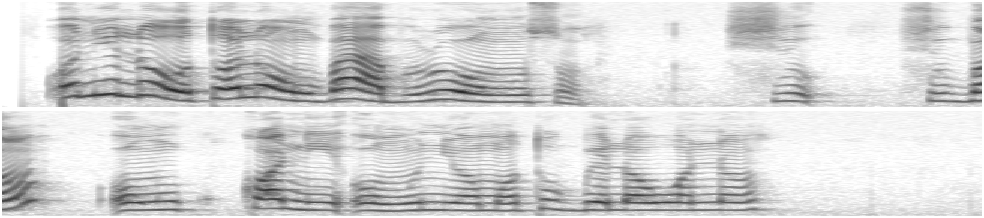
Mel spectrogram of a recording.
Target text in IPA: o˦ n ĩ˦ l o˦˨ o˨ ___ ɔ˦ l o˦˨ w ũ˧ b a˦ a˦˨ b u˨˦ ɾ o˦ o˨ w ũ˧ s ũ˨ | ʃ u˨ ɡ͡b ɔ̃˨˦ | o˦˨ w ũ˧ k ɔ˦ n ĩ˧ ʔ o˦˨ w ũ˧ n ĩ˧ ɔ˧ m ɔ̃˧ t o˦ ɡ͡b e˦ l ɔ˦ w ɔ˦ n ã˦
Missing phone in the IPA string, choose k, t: t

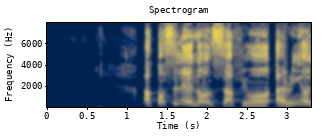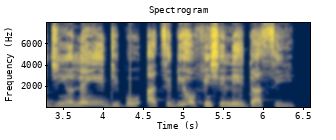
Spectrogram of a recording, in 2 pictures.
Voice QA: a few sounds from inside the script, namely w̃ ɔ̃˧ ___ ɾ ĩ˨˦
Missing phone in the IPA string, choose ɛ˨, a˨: a˨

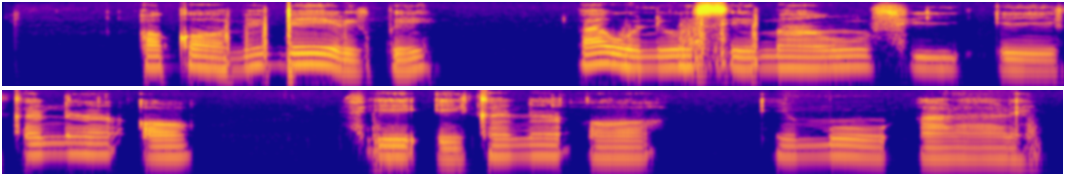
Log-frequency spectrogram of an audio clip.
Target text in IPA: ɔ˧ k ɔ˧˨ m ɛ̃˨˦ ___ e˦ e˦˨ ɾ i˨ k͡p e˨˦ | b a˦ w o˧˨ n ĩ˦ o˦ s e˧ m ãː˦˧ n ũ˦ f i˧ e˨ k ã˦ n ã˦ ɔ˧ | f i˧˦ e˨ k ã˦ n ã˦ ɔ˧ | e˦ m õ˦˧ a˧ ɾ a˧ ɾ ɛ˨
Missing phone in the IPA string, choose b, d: b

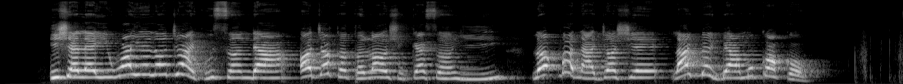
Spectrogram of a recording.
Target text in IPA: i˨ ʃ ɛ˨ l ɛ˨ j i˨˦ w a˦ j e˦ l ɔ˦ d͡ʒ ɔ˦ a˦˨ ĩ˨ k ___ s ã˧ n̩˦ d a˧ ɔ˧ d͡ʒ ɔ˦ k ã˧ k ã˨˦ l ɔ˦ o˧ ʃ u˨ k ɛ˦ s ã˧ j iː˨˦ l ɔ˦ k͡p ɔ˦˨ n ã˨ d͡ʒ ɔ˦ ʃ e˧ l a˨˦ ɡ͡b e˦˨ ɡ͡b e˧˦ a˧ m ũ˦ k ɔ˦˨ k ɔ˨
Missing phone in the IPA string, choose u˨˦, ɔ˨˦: u˨˦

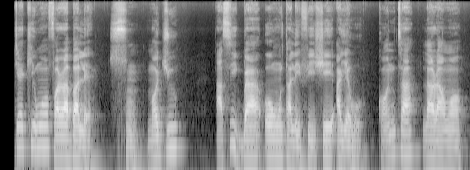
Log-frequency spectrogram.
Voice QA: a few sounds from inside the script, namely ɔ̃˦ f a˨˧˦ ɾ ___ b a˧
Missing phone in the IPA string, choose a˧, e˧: a˧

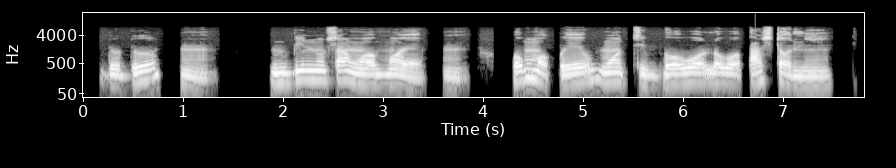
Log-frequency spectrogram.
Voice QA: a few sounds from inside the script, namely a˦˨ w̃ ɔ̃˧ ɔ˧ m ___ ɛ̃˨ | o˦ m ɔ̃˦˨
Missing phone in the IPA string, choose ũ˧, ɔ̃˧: ɔ̃˧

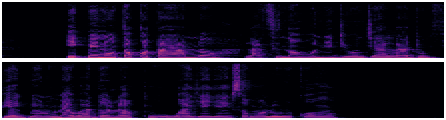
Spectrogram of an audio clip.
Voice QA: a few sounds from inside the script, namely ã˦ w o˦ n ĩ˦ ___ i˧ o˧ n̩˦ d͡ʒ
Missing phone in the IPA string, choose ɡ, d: d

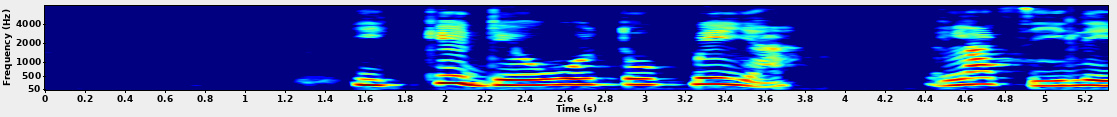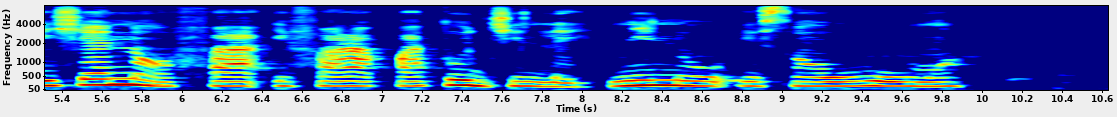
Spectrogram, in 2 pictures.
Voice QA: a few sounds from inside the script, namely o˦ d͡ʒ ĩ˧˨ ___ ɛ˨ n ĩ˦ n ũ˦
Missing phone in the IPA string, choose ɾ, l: l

